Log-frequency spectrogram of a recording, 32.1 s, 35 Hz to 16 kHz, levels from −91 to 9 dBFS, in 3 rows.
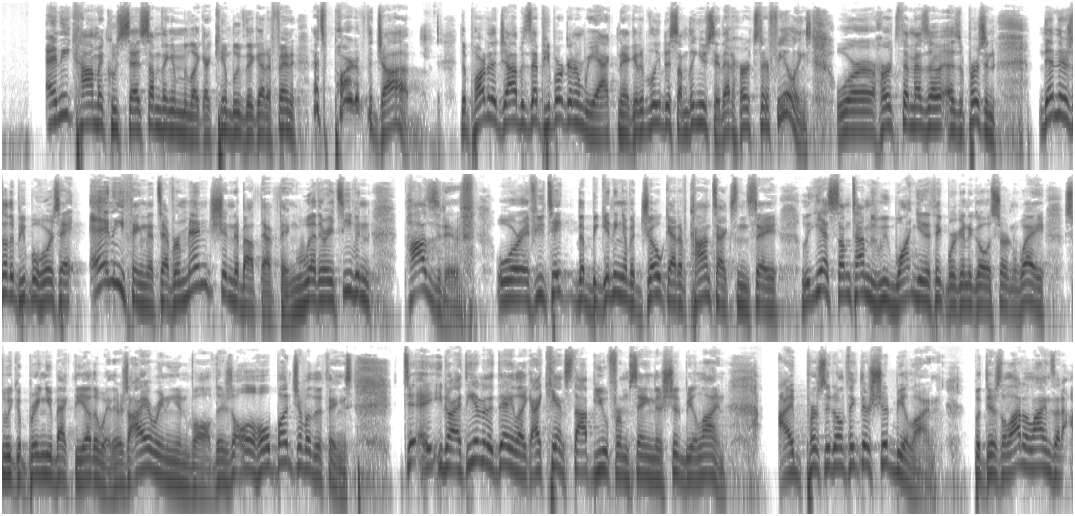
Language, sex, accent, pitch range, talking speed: English, male, American, 135-200 Hz, 280 wpm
